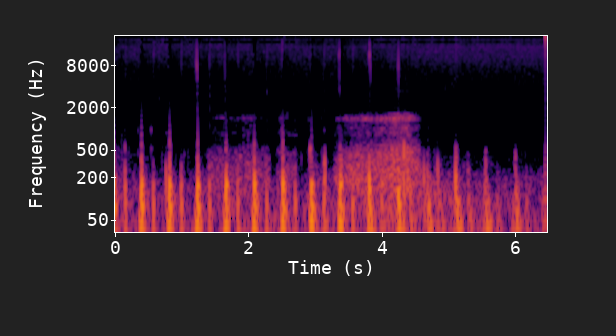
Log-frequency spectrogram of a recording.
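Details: Normal heart sounds in a 35-year-old man after pull-ups and breath holds, recorded at the mitral and tricuspid areas: fast, regular lub-dub at roughly 140 beats a minute with brief rustling noise midway.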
